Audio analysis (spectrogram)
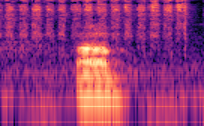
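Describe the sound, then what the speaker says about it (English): Steady rhythmic rubbing strokes of abrasive sanding a knife blade of a Wards USA three-blade stockman pocketknife, with a brief tonal hum rising in the middle. "I try to sand in one direction"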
